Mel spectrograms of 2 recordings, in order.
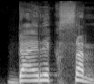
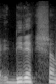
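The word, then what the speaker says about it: direction: डायरेक्शन, अरे भाई डायरेक्शन क्या होता है, डिरेक्शन होता है, डिरेक्शन।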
